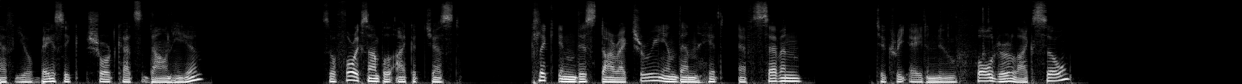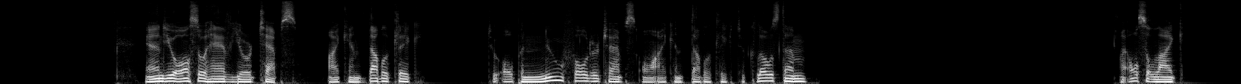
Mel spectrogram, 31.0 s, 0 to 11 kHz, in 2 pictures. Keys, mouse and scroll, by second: 3.7 right click, 4.7 click, 10.2 F7, 11.4-12.2 typing, 12.2 Return, 14.6 right click, 15.5 Delete, 16.0 Return, 22.3 click, 23.8 click, 24.0 click, 24.4 click, 24.6 click, 25.0 click, 25.2 click, 29.5 click.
